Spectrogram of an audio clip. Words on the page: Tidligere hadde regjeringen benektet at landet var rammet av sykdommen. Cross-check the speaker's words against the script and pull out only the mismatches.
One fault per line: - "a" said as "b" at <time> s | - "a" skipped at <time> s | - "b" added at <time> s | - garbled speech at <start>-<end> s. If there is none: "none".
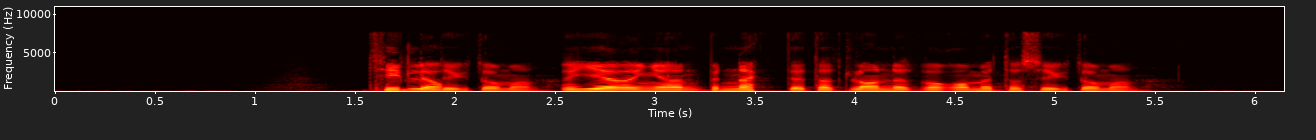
- "hadde" said as "sykdommen" at 1.9 s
